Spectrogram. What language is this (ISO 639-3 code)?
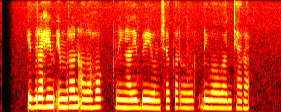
sun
